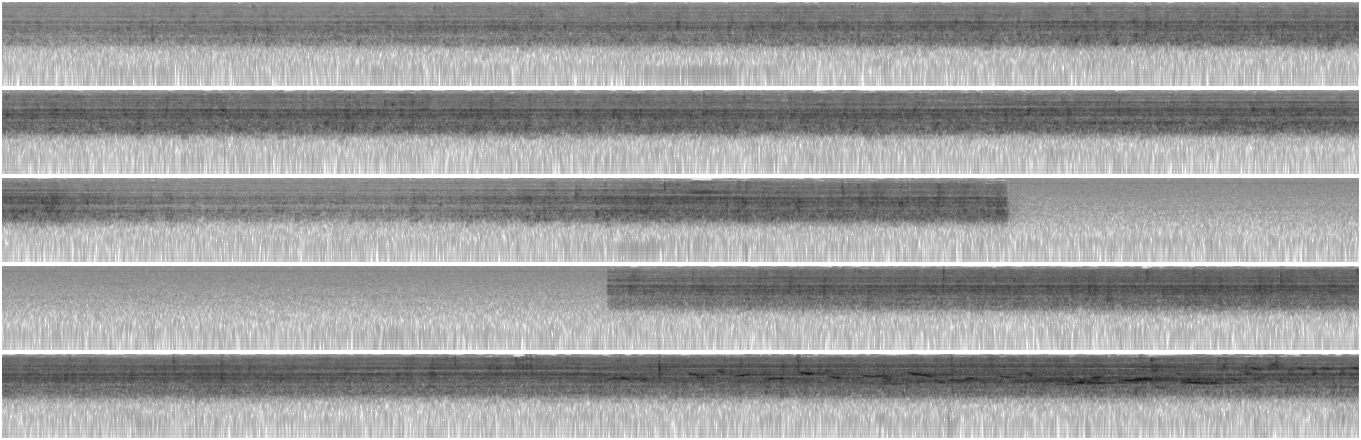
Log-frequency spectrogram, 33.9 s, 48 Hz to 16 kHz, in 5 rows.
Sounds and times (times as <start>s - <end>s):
Water: 0.0s - 18.7s, 23.3s - 33.9s.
